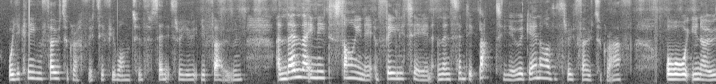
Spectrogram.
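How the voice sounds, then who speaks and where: A middle-aged woman talks students through a lesson. Her voice is mellow and warm, and her pitch sits in the middle. She rambles a little, with asides and fillers. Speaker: Reiki teacher. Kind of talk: recorded course lesson.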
